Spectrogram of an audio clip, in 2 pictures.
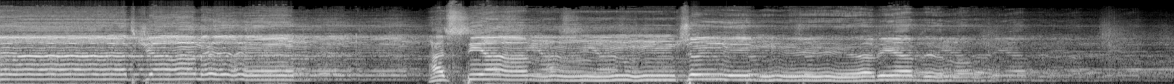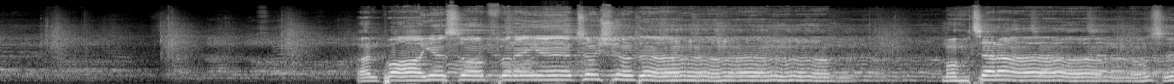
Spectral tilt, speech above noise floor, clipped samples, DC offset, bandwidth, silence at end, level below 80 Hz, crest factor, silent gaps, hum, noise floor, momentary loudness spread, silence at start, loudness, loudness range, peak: -2 dB/octave; 26 dB; 1%; under 0.1%; over 20 kHz; 0 s; -42 dBFS; 10 dB; none; none; -35 dBFS; 21 LU; 0 s; -7 LUFS; 20 LU; 0 dBFS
